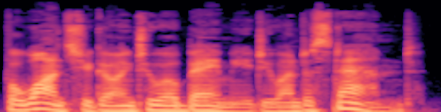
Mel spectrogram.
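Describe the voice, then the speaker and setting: Narrator as a stern, protective husband, mid-pitched. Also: fast talker, no room sound, clean studio sound, natural voice. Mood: firm. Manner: stern, sardonic, insistent. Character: protective, exasperated husband, commanding yet loving.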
